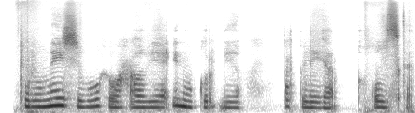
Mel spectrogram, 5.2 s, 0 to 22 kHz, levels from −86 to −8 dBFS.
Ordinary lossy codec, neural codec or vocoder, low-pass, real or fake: none; codec, 44.1 kHz, 2.6 kbps, DAC; none; fake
